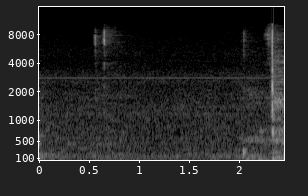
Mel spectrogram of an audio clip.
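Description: Near silence with one short computer mouse click about half a second in.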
